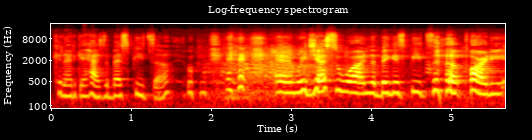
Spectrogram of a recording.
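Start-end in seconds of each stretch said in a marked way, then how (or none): 1.5-2.7 a loud, high burst of laughter. Real, not acted. Speaker bragging about Connecticut pizza, bursting out laughing. 2.8-5.7 much louder and higher, laughing through the words. Real, not acted. Proud Connecticut local boasting about the pizza record, laughing loudly.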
